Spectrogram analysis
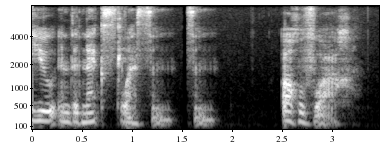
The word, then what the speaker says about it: au revoir: It is pronounced from the nose. À bientôt. You can also say goodbye, which is au revoir.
